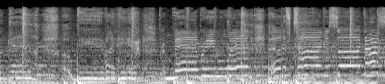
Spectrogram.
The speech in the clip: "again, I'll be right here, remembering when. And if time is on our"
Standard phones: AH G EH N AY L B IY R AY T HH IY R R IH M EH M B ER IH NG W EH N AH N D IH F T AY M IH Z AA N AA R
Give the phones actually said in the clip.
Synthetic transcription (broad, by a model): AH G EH N AY L B IY R AY T HH IY R R IH M EH M B ER IH NG W EH N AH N IH F T AY M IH S AA N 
